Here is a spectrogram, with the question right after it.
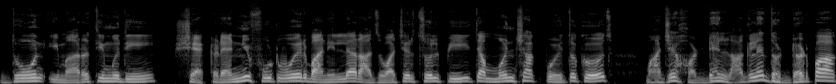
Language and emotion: Goan Konkani, fearful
